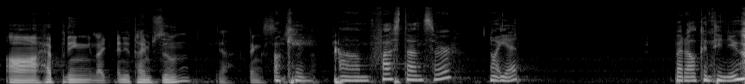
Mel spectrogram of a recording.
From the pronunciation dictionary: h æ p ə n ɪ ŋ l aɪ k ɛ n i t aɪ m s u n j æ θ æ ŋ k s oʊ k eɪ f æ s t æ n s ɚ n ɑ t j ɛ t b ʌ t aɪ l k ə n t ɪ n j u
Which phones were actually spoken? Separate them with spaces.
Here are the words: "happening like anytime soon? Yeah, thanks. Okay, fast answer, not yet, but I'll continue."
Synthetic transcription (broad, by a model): h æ p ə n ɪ ŋ l aɪ k ɛ n i t aɪ m s u n j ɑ t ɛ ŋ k s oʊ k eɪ f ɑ s t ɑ n s ɚ n ɑ t j ɛ t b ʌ t aɪ l k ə n t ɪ n j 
